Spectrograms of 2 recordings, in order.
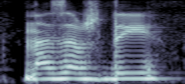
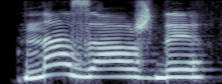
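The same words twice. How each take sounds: First: НазавжДИ, stressed on the final syllable; stress on last syllable. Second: НаЗАВжди, stressed on ЗАВ; stress on middle syllable. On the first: Teacher showing variant stresses to student, final stress on назавжди. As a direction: land on ДИ at the end of назавжди. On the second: Teacher showing variant stresses to student, stress on ЗАВ in назавжди. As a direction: punch ЗАВ in назавжди, pitched up. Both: Shown as a demonstration. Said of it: "Такий наголос ще називають варіантним".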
